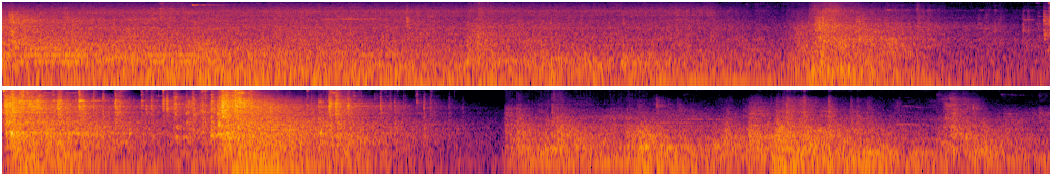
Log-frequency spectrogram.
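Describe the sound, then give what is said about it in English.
A sub-berth airlock opens with a heavy mechanical rumble, broken by a few sharp bursts of hissing air and dull thuds. “Confirm opening of sub-berth airlock. Confirmed. Opening of sub-berth airlock.”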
